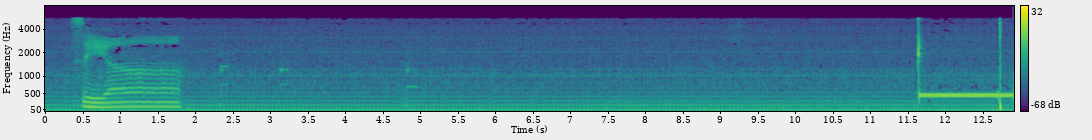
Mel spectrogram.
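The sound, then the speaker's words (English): A telephone line opens with a brief harsh electronic tone, then a low steady hum, and finally a loud, unbroken dial tone that holds to the end. No one speaks. “Okay, got a dial tone, so we'll call him.”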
